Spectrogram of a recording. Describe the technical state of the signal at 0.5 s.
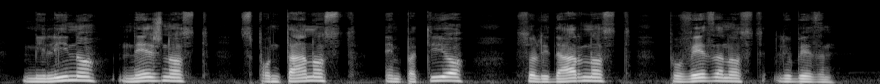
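At 0.5 s the speech has no content above 12.4 kHz, a hard ceiling that holds for the whole clip, and the band below carries the artefacts of the earlier lossy encode. This is likely low-bitrate audio saved at a high bitrate: the bandwidth limit and artefacts fit a first encode around 48 kbit/s AAC. A later high-rate MP3 pass preserved that damage and could not rebuild the discarded detail.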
